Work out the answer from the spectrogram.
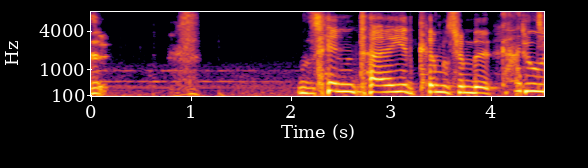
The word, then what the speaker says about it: hentai: You see that guy's name is Tom Clancy's Sum of All Hente?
